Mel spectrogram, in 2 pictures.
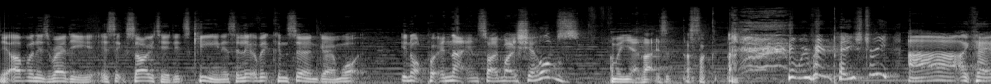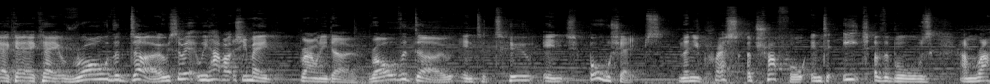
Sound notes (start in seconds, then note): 0.1 slow dramatic music; 7.2 laughs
